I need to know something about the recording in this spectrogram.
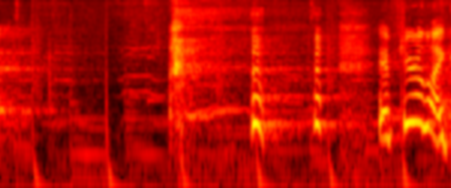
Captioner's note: laughs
